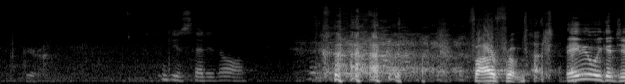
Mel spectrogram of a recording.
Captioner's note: audience laughing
